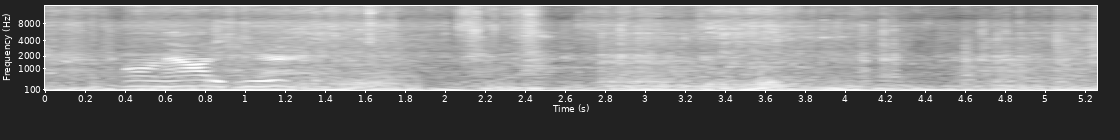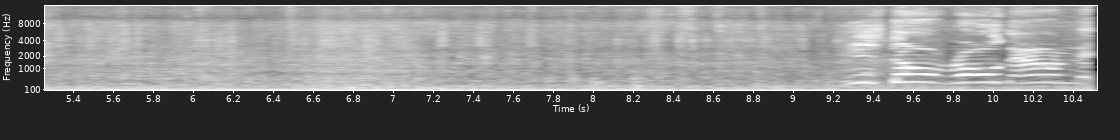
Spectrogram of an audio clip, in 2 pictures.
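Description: Willys jeep engine pulling through snow off-road, a steady low rumble held close and loud throughout, with someone speaking briefly at the start and end.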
